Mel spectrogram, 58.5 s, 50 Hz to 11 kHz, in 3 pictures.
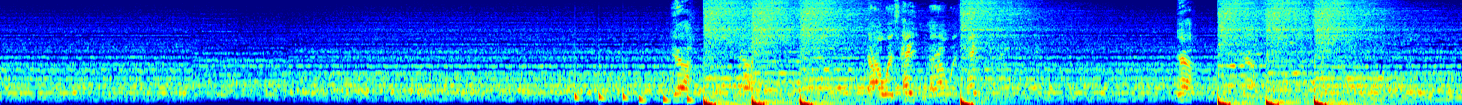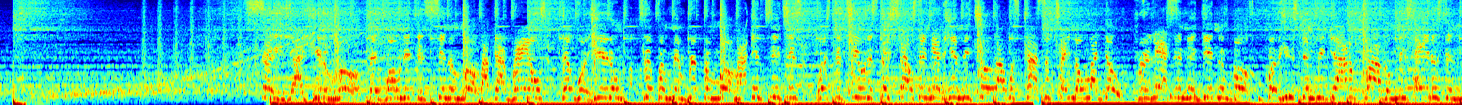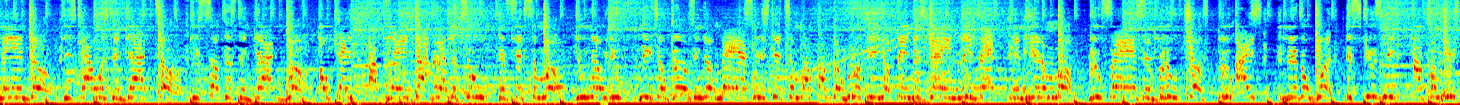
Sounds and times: Music: 0.0 - 58.4.

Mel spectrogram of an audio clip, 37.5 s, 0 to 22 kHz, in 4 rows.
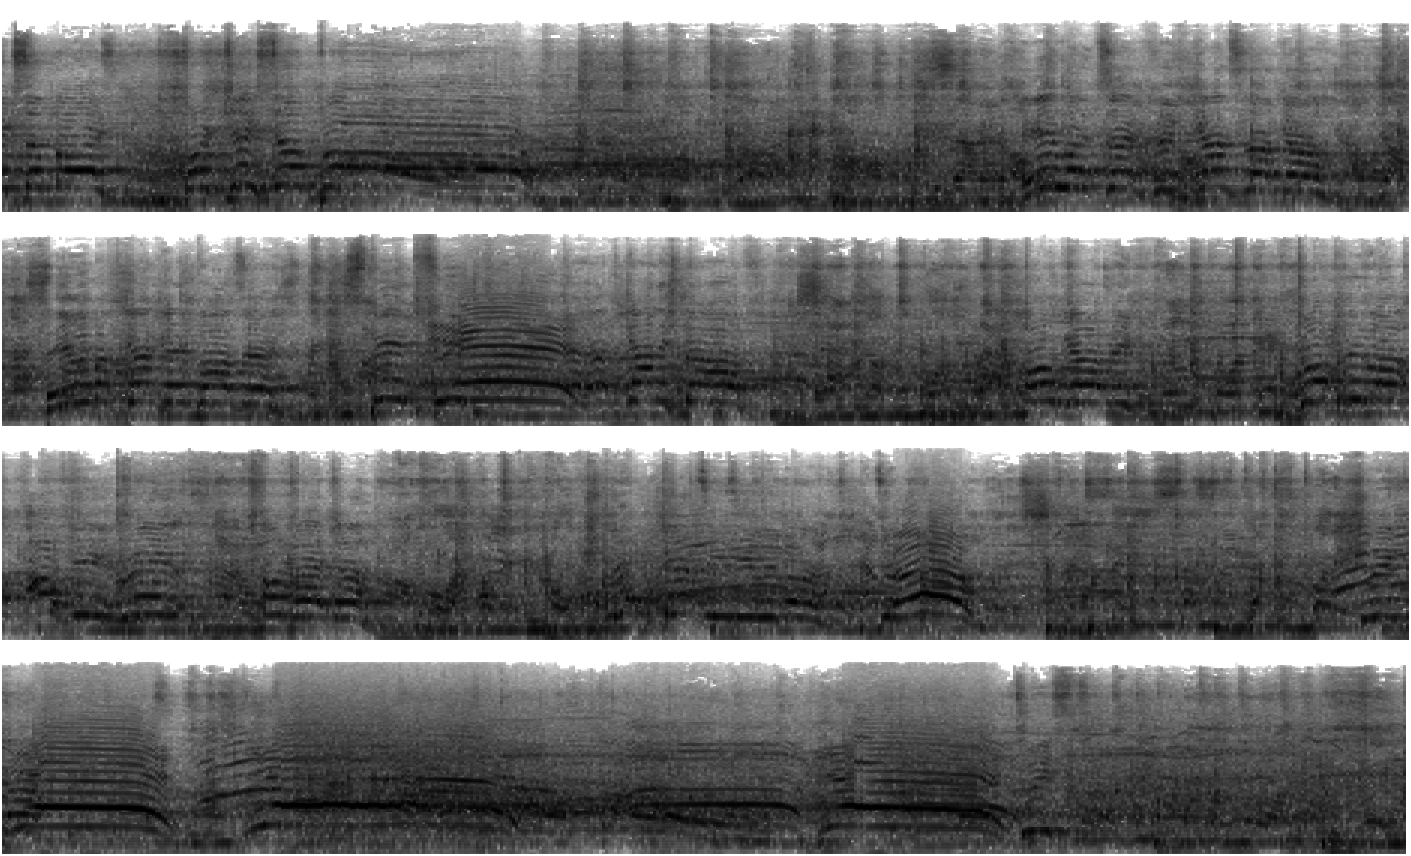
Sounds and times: Speech: 0.0 - 2.6, 6.3 - 8.9, 9.6 - 14.4, 16.2 - 17.0, 18.0 - 21.3
Music: 0.0 - 37.5.

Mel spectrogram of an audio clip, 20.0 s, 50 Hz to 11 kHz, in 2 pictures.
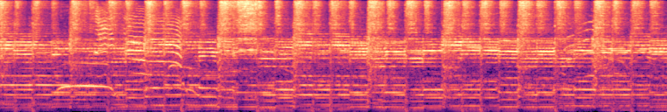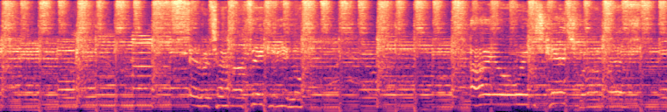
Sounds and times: Music: 0.0 - 20.0.

